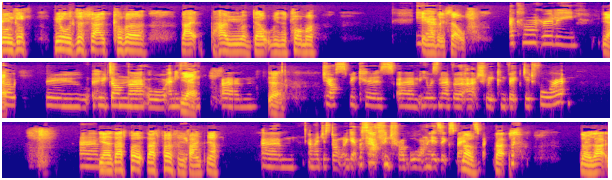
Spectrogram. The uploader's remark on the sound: in an Instagram Live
